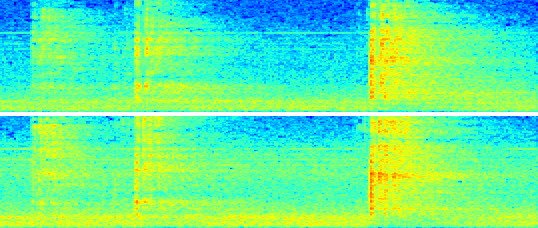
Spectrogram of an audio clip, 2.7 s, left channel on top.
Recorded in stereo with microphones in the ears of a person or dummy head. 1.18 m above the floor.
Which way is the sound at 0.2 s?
20° right (ahead or behind).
